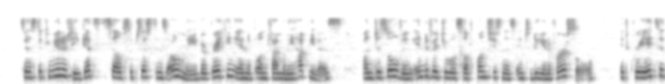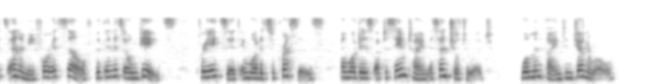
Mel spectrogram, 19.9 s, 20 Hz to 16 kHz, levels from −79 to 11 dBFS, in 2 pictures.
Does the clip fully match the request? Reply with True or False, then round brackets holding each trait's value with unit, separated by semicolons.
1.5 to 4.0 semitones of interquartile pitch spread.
False (4.5 semitones)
